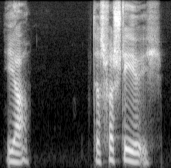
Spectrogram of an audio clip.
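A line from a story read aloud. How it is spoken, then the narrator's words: Calm, steadily stronger voice. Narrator (German): sagte sie da ganz ruhig, und nun klang ihre Stimme kräftiger, als fühlte sie sich getröstet und gestärkt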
